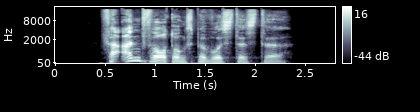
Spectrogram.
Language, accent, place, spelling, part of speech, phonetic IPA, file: German, Germany, Berlin, verantwortungsbewussteste, adjective, [fɛɐ̯ˈʔantvɔʁtʊŋsbəˌvʊstəstə], De-verantwortungsbewussteste.ogg
- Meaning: inflection of verantwortungsbewusst: 1. strong/mixed nominative/accusative feminine singular superlative degree 2. strong nominative/accusative plural superlative degree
